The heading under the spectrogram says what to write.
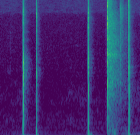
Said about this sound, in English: We also have on the line, I think he was the one that was clapping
